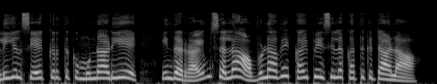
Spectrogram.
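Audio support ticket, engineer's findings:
Likely Dolby Digital compression at a starved bitrate, consistent with roughly 64 kbps: band cut with nothing above 11.5 kHz, many frequency lines left without mantissa bits and refilled with noise. Speech dull throughout, rough fluttering grain around voiced tones.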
